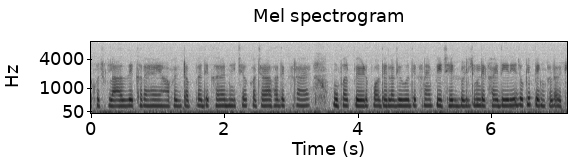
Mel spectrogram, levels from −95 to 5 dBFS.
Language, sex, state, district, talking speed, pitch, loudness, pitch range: Hindi, female, Bihar, Muzaffarpur, 320 wpm, 220 Hz, -17 LUFS, 215-220 Hz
